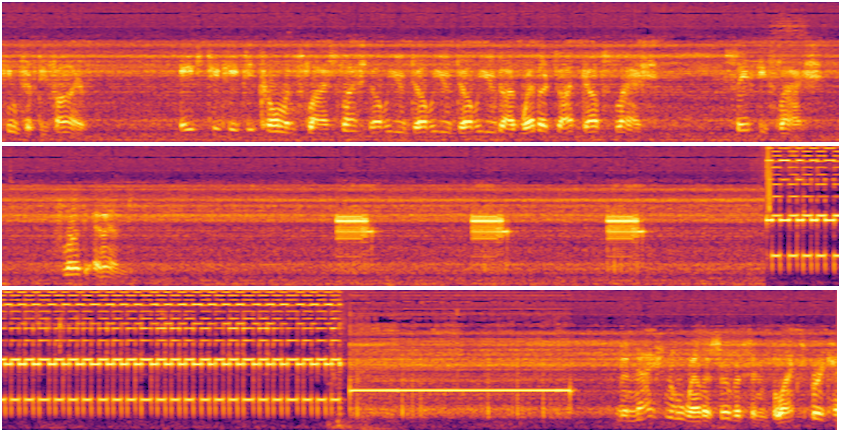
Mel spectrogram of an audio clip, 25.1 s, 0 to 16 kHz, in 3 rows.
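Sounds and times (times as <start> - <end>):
warbling data bursts: 1.8 - 9.6
steady alarm tone: 11.6 - 12.3, 13.0 - 13.6, 14.4 - 14.9, 16.0 - 22.5.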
